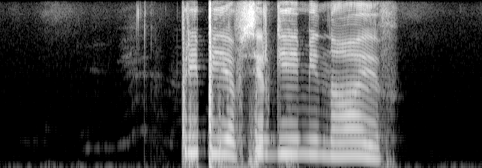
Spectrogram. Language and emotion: Russian, sad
